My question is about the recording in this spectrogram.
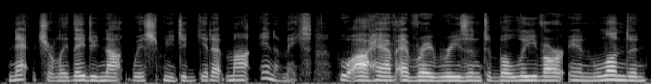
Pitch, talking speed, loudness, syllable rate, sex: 185 Hz, 195 wpm, -18 LUFS, 5.6 syllables/s, female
